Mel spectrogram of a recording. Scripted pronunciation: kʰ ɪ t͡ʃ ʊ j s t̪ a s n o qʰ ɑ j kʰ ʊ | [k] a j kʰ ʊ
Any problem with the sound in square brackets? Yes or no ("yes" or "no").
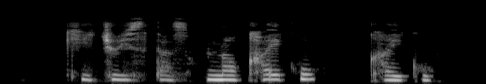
yes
